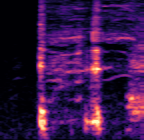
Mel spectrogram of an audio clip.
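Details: An adult person coughing while pet geese watch: two sharp, fairly dry coughs in quick succession.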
